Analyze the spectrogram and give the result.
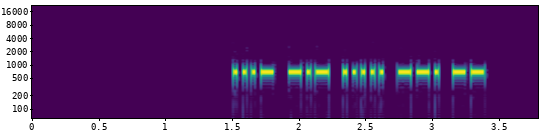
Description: Morse code, heard as a keyed tone, about 35 wpm, 700 Hz. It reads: VK5GM
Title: DXCC-100 Call Signs - 5 Characters - 35wpm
